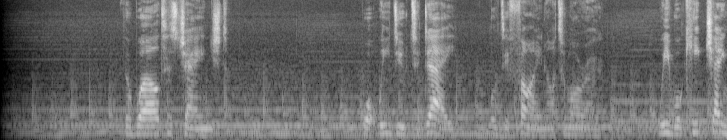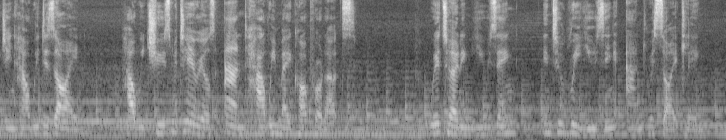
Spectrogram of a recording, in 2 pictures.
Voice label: Advert, BELIEVABLE; HM

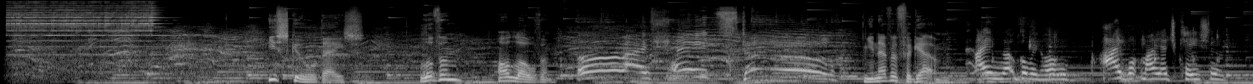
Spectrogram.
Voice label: Narrative Montage

